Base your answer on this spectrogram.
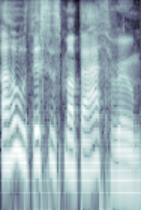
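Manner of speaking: clumsy, high-pitched, put-on Australian accent. Describing people in Australia, the speaker mimics them in a bad Australian accent. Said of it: "and I can't do an Australian accent".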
